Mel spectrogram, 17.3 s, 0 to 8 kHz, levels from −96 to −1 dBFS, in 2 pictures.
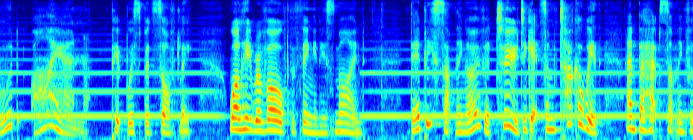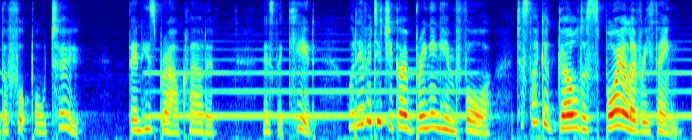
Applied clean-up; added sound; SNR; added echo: none; Wind instrument, woodwind instrument; 17 dB; none.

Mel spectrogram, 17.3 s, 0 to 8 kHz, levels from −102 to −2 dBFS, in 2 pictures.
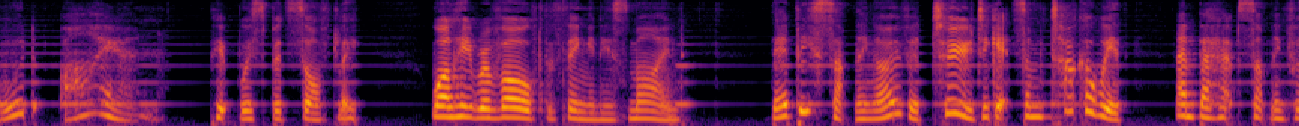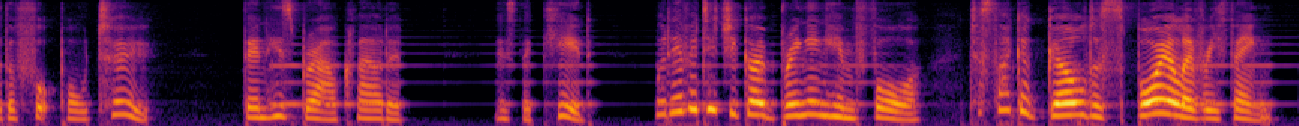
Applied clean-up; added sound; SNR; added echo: neural mask model RNNoise.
